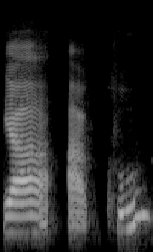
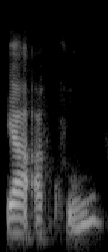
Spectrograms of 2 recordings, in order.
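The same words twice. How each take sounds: First: YAAKOV drawn out, ya-a-kov; syllable by syllable. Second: Said in the usual way. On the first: Shown as a demonstration. Teacher showing students the accent, "Yaakov" slowly broken up. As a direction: sound out "Yaakov" slowly, rising at the end. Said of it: "accent on the last syllable". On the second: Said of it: "That should sound a little familiar".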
